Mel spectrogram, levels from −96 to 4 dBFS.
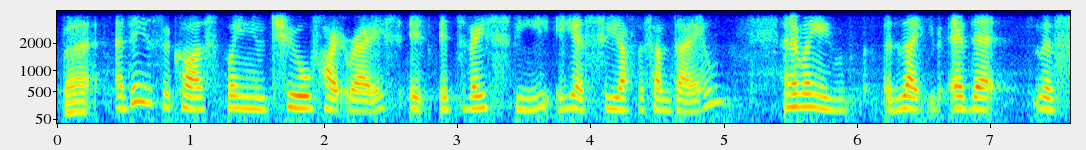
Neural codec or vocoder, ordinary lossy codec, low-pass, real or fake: codec, 16 kHz in and 24 kHz out, 0.6 kbps, FocalCodec, streaming, 2048 codes; Opus, 64 kbps; 3.6 kHz; fake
